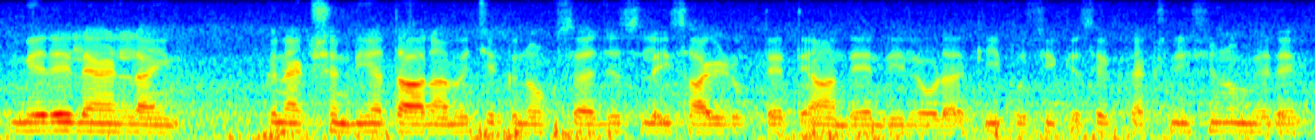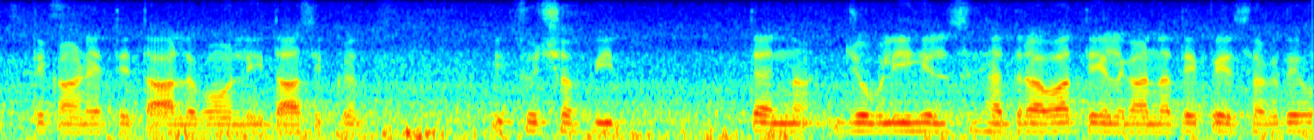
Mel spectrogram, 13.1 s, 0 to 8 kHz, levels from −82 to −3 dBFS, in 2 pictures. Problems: none marked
